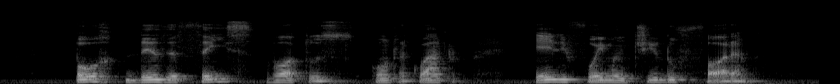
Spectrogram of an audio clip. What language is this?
Portuguese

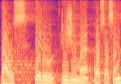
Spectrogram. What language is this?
Kazakh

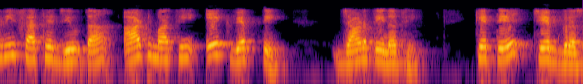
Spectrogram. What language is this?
Gujarati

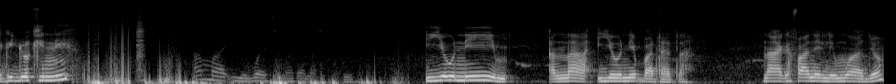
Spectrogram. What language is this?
Masai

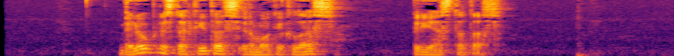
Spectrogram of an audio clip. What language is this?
Lithuanian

